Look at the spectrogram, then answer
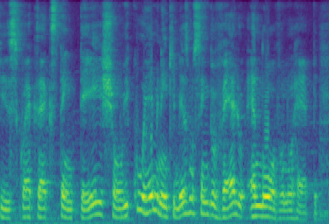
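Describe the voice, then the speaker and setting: A man's fairly high voice at a very slow pace, with very wide pitch swings and music in the background. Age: 20s. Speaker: podcast host. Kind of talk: casual chat. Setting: live stream.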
